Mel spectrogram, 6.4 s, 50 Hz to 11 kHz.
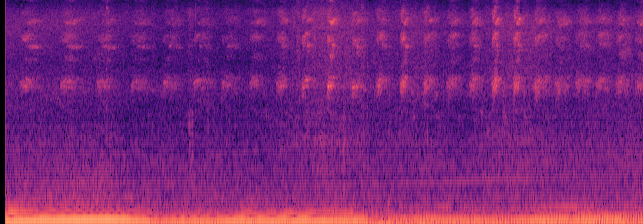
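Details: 2009 Acura TL SH-AWD with new StopTech drilled and slotted rotors and StopTech Posi-Quiet pads: faint high chirps about four times a second over low car rumble, brakes squealing persistently after the change, cause unknown.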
